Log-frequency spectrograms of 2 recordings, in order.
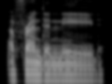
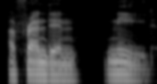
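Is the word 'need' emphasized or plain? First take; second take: plain; emphasized. First: Need is said in the ordinary way. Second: Need is said with marked emphasis. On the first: It carries the usual meaning. "instead of saying a friend in need" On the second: It hints at a pun on another word. "I said a friend in need"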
